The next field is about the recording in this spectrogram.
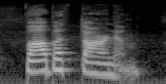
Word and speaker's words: Babatharnam: Babatharnam? How do you say that? – Babatharnam. – Oh, like that.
